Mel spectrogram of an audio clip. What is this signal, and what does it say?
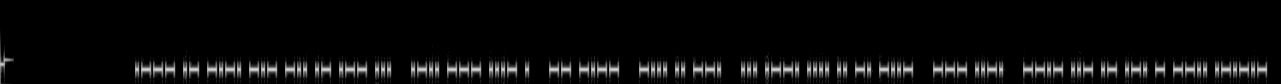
Morse code, heard as a keyed tone, about 40 wpm, 700 Hz. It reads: JACKDAWS LOVE MY BIG SPHINX OF QUARTZ.
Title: Pangram Challenge v2 - 40wpm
